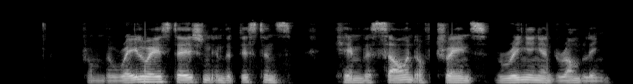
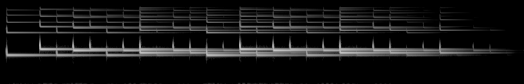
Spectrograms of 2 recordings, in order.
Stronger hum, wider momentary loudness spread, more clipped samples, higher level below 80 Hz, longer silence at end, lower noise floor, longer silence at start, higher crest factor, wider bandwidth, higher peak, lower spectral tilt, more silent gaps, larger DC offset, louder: neither; about the same, 11 LU vs 13 LU; neither; first, -54 dBFS vs -80 dBFS; second, 0.25 s vs 0.45 s; about the same, -52 dBFS vs -50 dBFS; first, 0.9 s vs 0.05 s; about the same, 18 dB vs 16 dB; second, 8.2 kHz vs 16 kHz; about the same, -4 dBFS vs -4 dBFS; first, -3.5 dB/octave vs 10.5 dB/octave; neither; neither; about the same, -19 LUFS vs -18 LUFS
